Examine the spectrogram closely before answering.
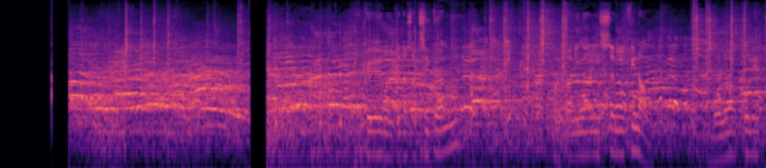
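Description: A crowd of young women chatter and shout in an echoing hall.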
